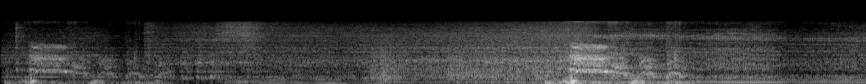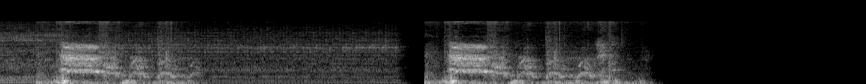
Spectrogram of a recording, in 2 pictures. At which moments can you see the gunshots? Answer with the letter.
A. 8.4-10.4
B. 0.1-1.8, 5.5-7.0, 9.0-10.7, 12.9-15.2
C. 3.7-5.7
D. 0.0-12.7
C.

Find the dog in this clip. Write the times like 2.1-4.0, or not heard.
0.1-1.8, 5.5-7.0, 9.0-10.7, 12.9-15.2.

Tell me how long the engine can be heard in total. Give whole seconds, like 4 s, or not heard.
13 s.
